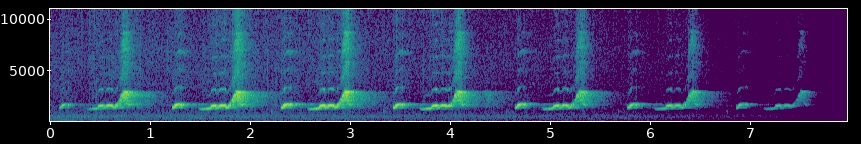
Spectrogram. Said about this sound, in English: Through the night, the incessant calls of the whippoorwill can be heard from New Brunswick to northern Georgia.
